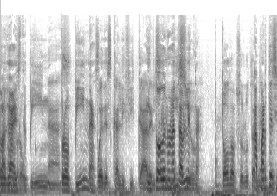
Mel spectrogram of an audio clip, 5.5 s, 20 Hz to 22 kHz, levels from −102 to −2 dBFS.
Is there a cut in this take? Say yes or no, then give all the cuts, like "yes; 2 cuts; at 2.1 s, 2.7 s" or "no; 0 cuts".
no; 0 cuts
